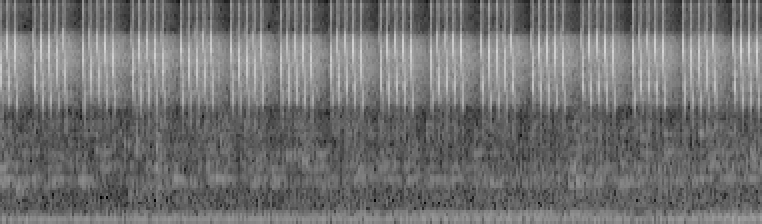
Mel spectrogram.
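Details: Dense 'bren' song of a bar-winged prinia, summoning friends and riling rivals to set young birds singing: steady run of high chip clusters, each of four or five notes, repeated about twice a second throughout.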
